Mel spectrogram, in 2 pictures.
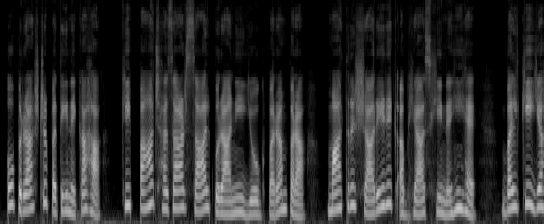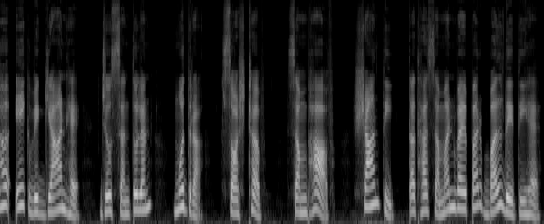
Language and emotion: Hindi, neutral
